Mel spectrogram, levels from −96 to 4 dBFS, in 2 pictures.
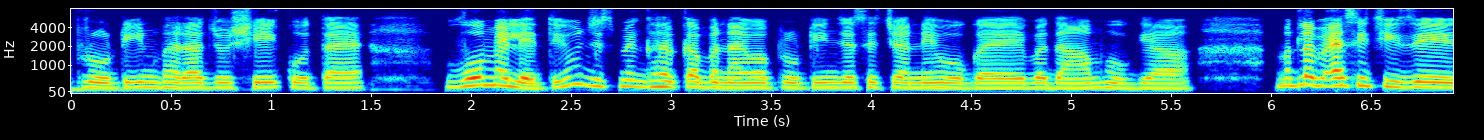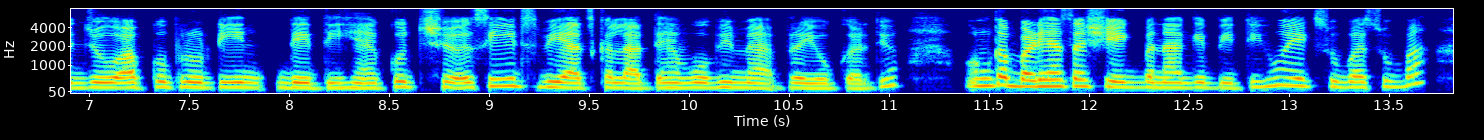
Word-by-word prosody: Protein 200 0 -1
भरा 185 -2 +1
जो 190 - -3
shake 195 +2 -2
होता 185 0 -2
है, 185 +1 -1 0.4
वो 255 +7 +6
मैं 280 -2 +4
लेती 180 -2 +2
हूँ 290 +8 -2
जिसमें 245 -3 -2
घर 225 0 +4
का 210 0 +1
बना 190 -2 0
हुआ 185 0 0
प्रोटीन, 185 0 -4
जैसे 195 +1 -2
चने 185 0 -2
हो 185 -2 -1
गए, 175 0 0
बादाम 180 -1 -2
हो 185 -3 -4
गया, 165 -1 -4 0.5
मतलब 270 +1 +3
ऐसी 270 0 +6
चीज़ें 200 -5 +2
जो 190 0 0
आपको 190 +2 +1
प्रोटीन 195 -1 -1
देती 180 -1 -1
हैं। 175 -1 -3
कुछ 210 +1 -2
सीड्स 230 +5 0
भी 210 -1 +4
आजकल 185 0 0
आते 165 +2 -2
हैं, 185 - -1
वो 185 0 -2
भी 200 +1 -1
मैं 180 -3 -4
प्रयोग 170 -2 -3
करती 165 +7 -6
हूँ। 275 - -5 0.4
उनका 290 +3 +4
बढ़िया-सा 245 +1 +6
शेक 215 -4 +1
बनाके 190 -1 -2
पीती 180 +3 -8
हूँ, 275 +4 -2
एक 260 -3 -1
सुबह-सुबह 215 - -4
195 Hz, 220 wpm, -22 LUFS, 180-215 Hz, 0.5 s, वो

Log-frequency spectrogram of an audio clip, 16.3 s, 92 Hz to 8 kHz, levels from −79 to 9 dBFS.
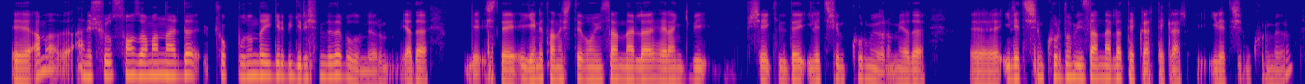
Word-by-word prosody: eee, 105 -1 +4
ama, 155 +7 0
hani, 140 -1 -1
şu 145 +1 -1
son 150 -1 +1
zamanlarda 150 0 +3 0.2
çok 145 -1 -3
bununla 145 +2 +1
ilgili 145 -1 0
bir 135 +1 -3
girişimde 135 +2 -1
de 145 -1 +3
bulunmuyorum 105 -3 -4
ya 100 - +1
da, 105 -1 +3 0.6
eee, - - -1
işte, 110 - +1
yeni 110 +2 +2
tanıştığım 115 +1 0
o 115 0 0
insanlarla 115 0 +3
herhangi 110 +1 0
bir 110 -1 0 0.5
şekilde 110 0 0
iletişim 110 +2 -3
kurmuyorum 110 -6 -4
ya 100 -2 -1
da, 100 -1 +2 0.6
eee, 95 0 +1
iletişim 120 +1 +2
kurduğum 130 0 0
insanlarla 125 0 +4
tekrar 115 - 0
tekrar - - -3 0.3
iletişim 100 0 -4
kurmuyorum. 100 - -9
115 Hz, 130 wpm, -25 LUFS, 110-135 Hz, 0.6 s, eee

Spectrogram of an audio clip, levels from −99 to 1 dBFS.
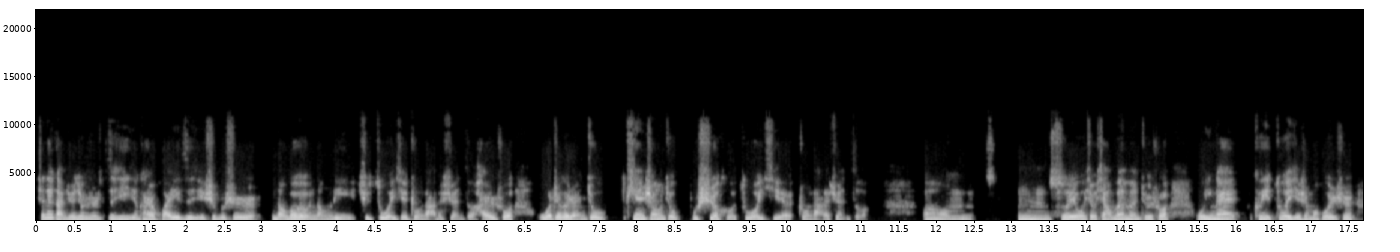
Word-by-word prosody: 现 300 - 0
在 320 0 +4
感 150 - +3
觉 170 +3 +1
就 240 +5 +1
是 265 -1 -2
自 285 - -1
己 225 -2 0
已 - - -3
经 - - -1
开 215 +6 -2
始 190 - +5
怀 155 -4 +1
疑 185 +1 +6
自 200 +2 -1
己 170 -4 0
是 215 - +1
不 180 -2 -2
是 175 -3 +1 0.2
能 150 -3 +1
够 210 +3 +5
有 155 -6 +4
能 145 0 -6
力 145 -2 -2
去 165 - -2
做 170 -2 +2
一 155 - 0
些 - - -2
重 150 -3 -5
大 140 - -1
的 150 - -7
选 160 +4 -6
择， - - -8
还 145 0 0
是 160 - +2
说 180 +1 +2 0.3
我 155 -3 +3
这 190 +6 +3
个 190 - +6
人 145 +1 0
就 175 0 +1 0.3
天 235 -6 +3
生 235 0 +3
就 225 -5 -1
不 160 - -4
适 270 - +4
合 200 - -7
做 150 -3 -1
一 - - -3
些 145 +3 -4
重 145 -2 -7
大 135 - -3
的 - - -5
选 - - -6
择。 - - -9 0.8
嗯， 150 - -3 0.7
嗯， 175 0 0
所 215 +2 +1
以 225 - +7
我 245 +1 +2
就 235 0 0
想 155 -10 -1
问 220 +5 +2
问， 180 -2 0
就 215 +4 -2
是 220 - 0
说 245 +1 +1 0.4
我 170 -2 +3
应 175 +4 +3
该 245 +3 +3 0.2
可 245 - 0
以 220 -6 +3
做 260 +4 +1
一 215 - +5
些 180 -1 +1
什 175 -2 -1
么， 160 +1 -2
或 200 +3 +1
者 165 - +2
是 195 +3 -1
180 Hz, 270 characters per minute, -25 LUFS, 155-220 Hz, 0.8 s, 以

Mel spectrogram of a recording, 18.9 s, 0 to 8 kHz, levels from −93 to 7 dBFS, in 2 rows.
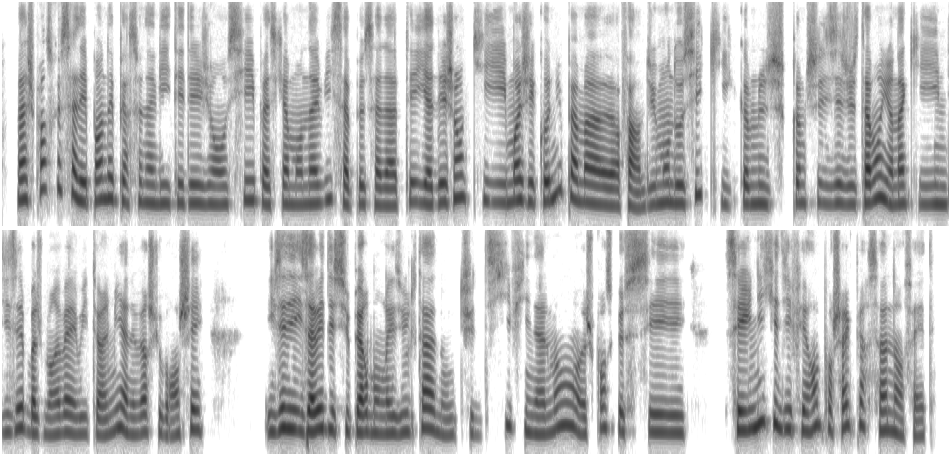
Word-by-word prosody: Bah, 245 +1 +6
je 250 - -4
pense 365 0 0
que 375 - -4
ça 320 -3 +2
dépend 235 +1 +3
des 260 0 +2
personnalités 215 -2 -4
des 210 0 -2
gens 200 0 -3
aussi 240 +4 -4
parce 200 -3 -1
qu'à 205 -2 -1
mon 195 0 -4
avis, 210 +4 -1
ça 215 -6 0
peut 205 +3 -5
s'adapter. 190 +1 -1
Il 220 - -6
y 210 - +2
a 195 - +4
des 215 +2 +1
gens 265 +5 +2
qui 220 -3 -6
moi 235 +2 +4
j'ai 225 -2 -2
connu 260 +10 +2
pas 260 -6 +3
ma 210 -3 +4
heu, 190 -1 +3
enfin 180 -2 0
du 190 +4 -6
monde 215 0 -1
aussi 210 +9 -1
qui 205 -9 -12
comme 205 0 -1
ch 195 +1 -3
comme 215 -1 -3
je 220 +1 -6
te 220 - -7
disais 210 +1 -4
juste 200 +1 -5
avant, 245 +5 +7
il 255 - +2
y - - +2
en 195 - -3
a 205 - +4
qui 205 -1 -7
me 200 - -3
disaient: 200 +5 -1
«Bah, 195 -4 +2
je - - -14
me 175 - -3
réveille 190 +2 +1
à - - -8
8:30, 185 +5 -2
à 210 - +3
9:00 190 +3 -1
je - - -4
suis 195 - -7
branché». 180 +7 -1 0.6
Ils 205 0 -3
faisaient 240 +2 +6
des 230 -1 +5
ils 215 0 +3
avaient 220 +3 +9
des 230 -2 -1
super 205 -1 +4
bons 195 -1 -3
résultats 200 +5 +2
donc 175 -2 -9
tu 185 - -7
te 170 - -20
dis: 270 0 -6
«Finalement, 210 +5 -1
heu, 180 - 0
je - - +1
pense 245 0 -4
que 215 -4 -3
c'est 195 -2 -1 0.4
c'est 220 - +4
unique 295 +6 +2
et 285 - +5
différent 230 +1 0
pour 235 -4 -5
chaque 245 +5 0
personne 220 -6 -1
en 175 - -3
fait». 160 +1 -8
210 Hz, 280 wpm, -24 LUFS, 195-235 Hz, 0.6 s, avaient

